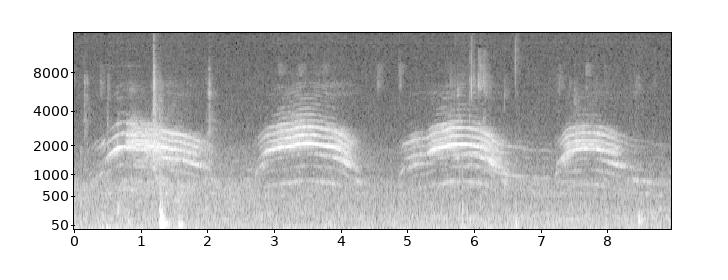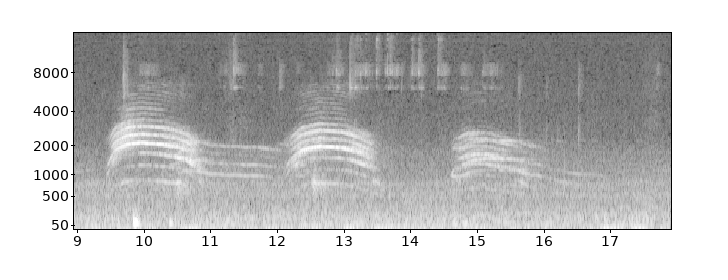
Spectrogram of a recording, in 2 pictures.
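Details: Domestic cats fighting outside, a stray black-and-white cat against another cat: loud wavering caterwauls that rise and fall, repeated roughly every two seconds, seven long howls over a quiet background.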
